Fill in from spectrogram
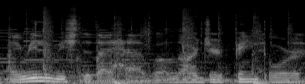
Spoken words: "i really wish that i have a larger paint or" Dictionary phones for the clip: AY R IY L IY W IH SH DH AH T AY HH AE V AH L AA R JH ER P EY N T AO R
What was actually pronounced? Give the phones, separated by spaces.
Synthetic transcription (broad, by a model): AY R IY L IY W IH SH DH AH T AY HH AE V AH L AA R JH ER P EY N T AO R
